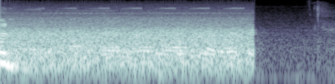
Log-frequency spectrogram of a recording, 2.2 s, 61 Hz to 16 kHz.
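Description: Steady outdoor motorbike and traffic noise, cutting off abruptly about 1.7 s in.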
